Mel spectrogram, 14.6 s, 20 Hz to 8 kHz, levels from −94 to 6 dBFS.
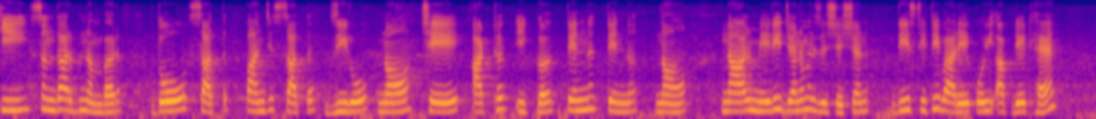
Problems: none marked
